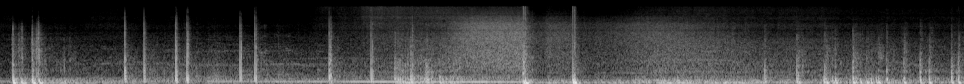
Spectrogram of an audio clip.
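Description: Fireworks display: a quick run of sharp bangs from shells bursting, with a dense hissing crackle from a low barrage around the middle. A steady low hum runs underneath.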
